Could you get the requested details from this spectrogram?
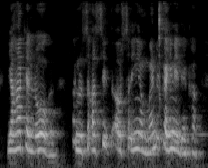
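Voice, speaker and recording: High-pitched and showing ordinary pitch variation, a woman's voice is heard. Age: 60s. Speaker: retired school principal, patient. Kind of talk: testimonial.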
